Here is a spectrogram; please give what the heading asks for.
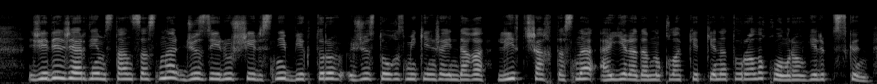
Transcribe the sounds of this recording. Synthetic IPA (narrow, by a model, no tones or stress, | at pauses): ʒe̞d̪e̞lʒæɾd̪e̞mst̪ant̪sɨjasənɑʒʏze̞luɪʃe̞lɪsɪne̞be̞kt̪oɾofʒʏzt̪ʰo̞ʁəzme̞kʲe̞nʒɑjənd̪ɑʁəlʲift̪ʃɑqt̪ɑsənɑʔæje̞lɑd̪ɑmnəɴqʰʊlˠɑp̚kʲʰe̞t̪̚kʲe̞nɪt̪ʰuɾɑlˠəqʰo̞ɴəɾɑwkʲʰe̞lɪp̚t̪ʰʏ̥skʲe̞n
